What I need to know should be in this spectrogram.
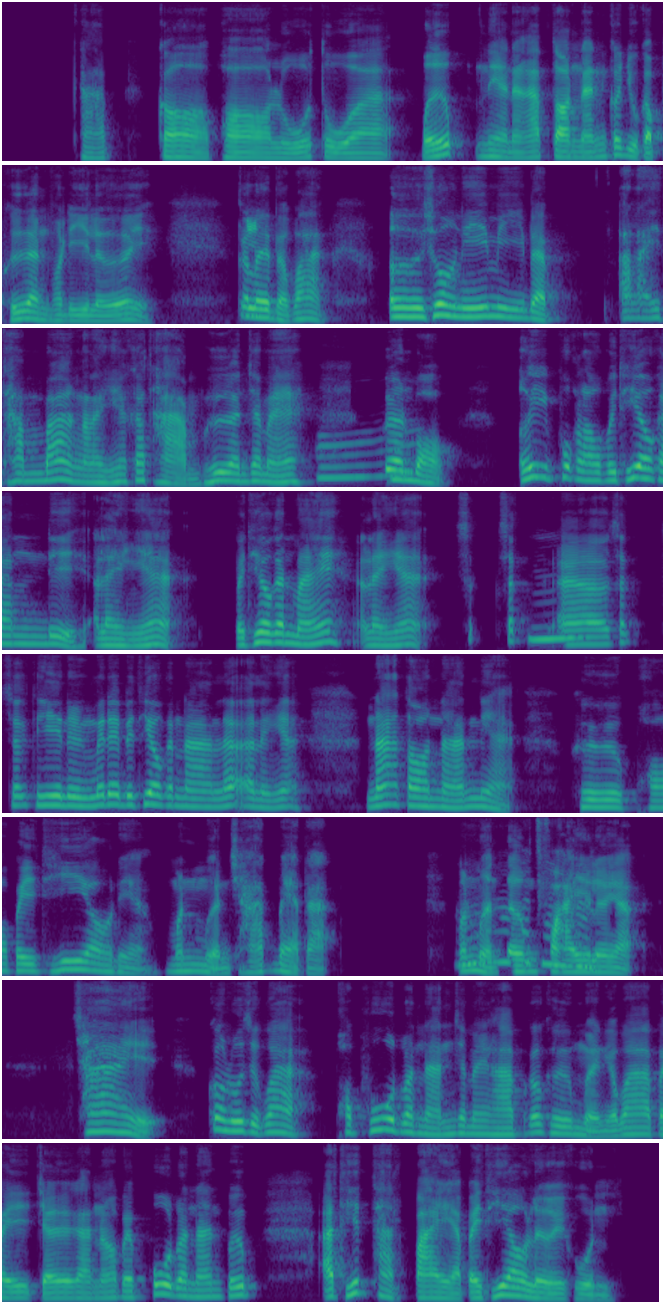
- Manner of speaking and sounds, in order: none
- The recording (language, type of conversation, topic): Thai, podcast, เวลารู้สึกหมดไฟ คุณมีวิธีดูแลตัวเองอย่างไรบ้าง?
